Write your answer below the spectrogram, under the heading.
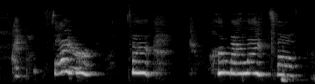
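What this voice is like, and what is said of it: Little mouse voice. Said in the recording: “In a little mouse voice.”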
